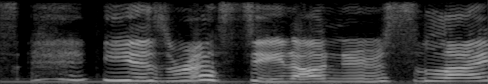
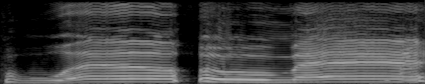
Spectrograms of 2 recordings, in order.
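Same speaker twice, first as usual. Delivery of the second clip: surfer voice; 4 dB louder than usual. Acted. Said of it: "surfer voice".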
